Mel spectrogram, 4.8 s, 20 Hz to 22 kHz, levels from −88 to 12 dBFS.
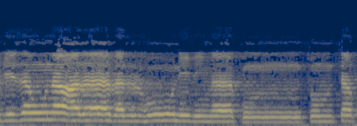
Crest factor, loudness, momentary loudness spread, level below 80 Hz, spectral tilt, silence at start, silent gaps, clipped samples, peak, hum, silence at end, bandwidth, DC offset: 16 dB; -18 LUFS; 14 LU; -48 dBFS; -6 dB/octave; 0 s; none; under 0.1%; -2 dBFS; none; 0 s; 8.4 kHz; under 0.1%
